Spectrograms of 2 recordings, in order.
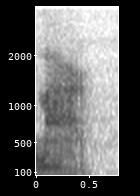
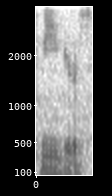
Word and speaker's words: Meagher: So I pronounce it phonetically. That is how it looks, and it looks like Meagher.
